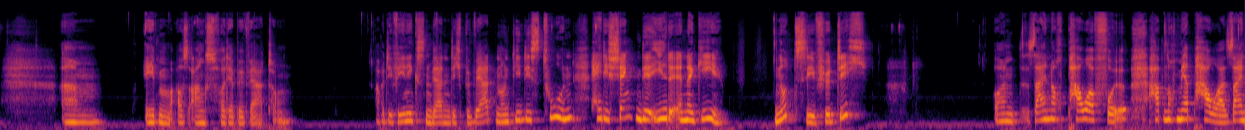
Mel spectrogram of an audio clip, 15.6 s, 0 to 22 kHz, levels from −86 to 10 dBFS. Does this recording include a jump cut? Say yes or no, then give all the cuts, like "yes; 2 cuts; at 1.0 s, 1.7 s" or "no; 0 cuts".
yes; 1 cut; at 14.4 s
